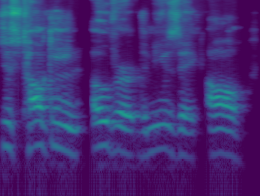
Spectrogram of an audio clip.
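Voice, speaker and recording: Guy w a worn out hoarse voice, rambles on earnestly about his stuff. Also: medium pitch, steady tone, measured pace, dark tone. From Northeast Alabama, US South. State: hoarse, partly lost voice. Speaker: guest, nightlife event promoter. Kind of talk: casual interview talk.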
